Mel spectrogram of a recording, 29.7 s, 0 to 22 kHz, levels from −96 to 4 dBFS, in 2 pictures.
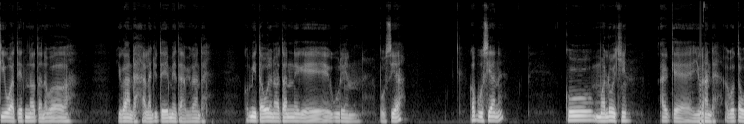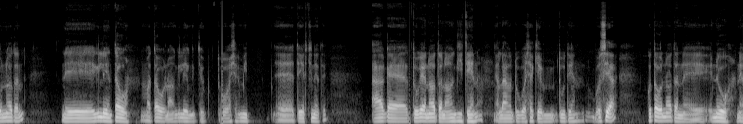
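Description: At 14.00 to 14.10 s, 19.15 to 19.35 s, 23.06 to 23.09 s and 24.15 to 24.21 s the speech is broken by short chirps and noise bursts: each is a corrupt frame decoded. Damaged bitstream data was played anyway, so misread gains and codes scatter energy across wrong frequencies. Burst lengths suggest a few frames each, several at 19.15 s. The first is loudest, peaking near -5 dBFS; the last two sit around -25 dBFS.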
